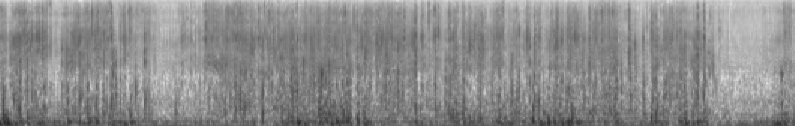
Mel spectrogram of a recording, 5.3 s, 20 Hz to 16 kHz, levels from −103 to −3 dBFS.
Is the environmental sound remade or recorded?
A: remade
